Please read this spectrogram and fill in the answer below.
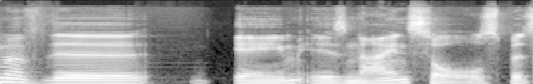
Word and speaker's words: Sols: the game is nine souls but souls is spelled s-o-l-s which means you know a son the the the son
